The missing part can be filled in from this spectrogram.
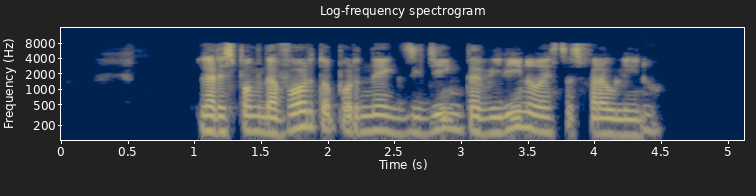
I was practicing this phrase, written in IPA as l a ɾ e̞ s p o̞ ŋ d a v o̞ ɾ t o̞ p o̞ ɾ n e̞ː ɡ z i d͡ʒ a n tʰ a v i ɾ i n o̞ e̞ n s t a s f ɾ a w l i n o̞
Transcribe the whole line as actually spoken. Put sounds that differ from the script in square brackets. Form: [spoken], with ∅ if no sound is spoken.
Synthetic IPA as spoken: l a ɾ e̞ s p o̞ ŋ d a v o̞ ɾ t o̞ p o̞ ɾ n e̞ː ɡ z i d͡ʒ [i] n [t] a v i ɾ i n o̞ e̞ [∅] s t a s f ɾ a w l i n o̞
